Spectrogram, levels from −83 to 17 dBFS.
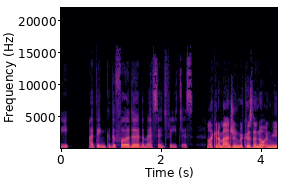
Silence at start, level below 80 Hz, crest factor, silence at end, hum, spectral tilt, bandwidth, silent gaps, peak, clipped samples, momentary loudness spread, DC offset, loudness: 0 s; -58 dBFS; 20 dB; 0 s; none; -6.5 dB/octave; 15 kHz; none; -2 dBFS; under 0.1%; 18 LU; under 0.1%; -20 LUFS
